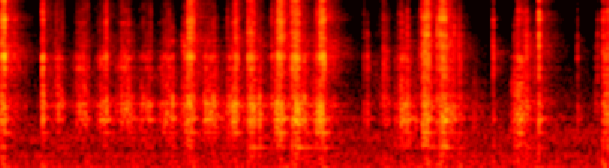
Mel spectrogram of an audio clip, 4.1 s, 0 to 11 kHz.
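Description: Cotton-gloved fingertips tap and scratch along the handguard and receiver of a Zastava M70 rifle, a long steel rifle with black polymer furniture, held upright in one gloved hand. A quick, irregular run of dry, bright scratchy taps follows, rasping and high-pitched with almost no low end. Each tap stops dead with no ring.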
